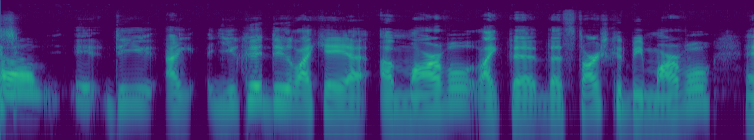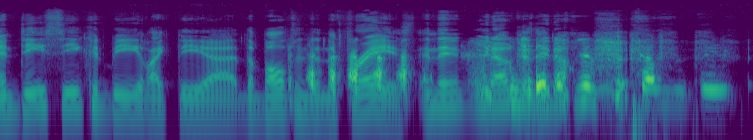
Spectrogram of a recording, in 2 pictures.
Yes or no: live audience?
no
